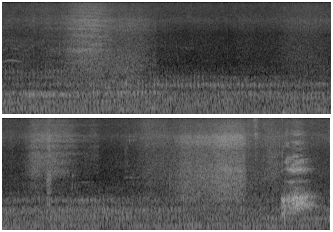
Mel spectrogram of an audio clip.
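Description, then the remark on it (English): A helicopter drones steadily over Wellington, a continuous low rumble that holds at an even, moderate loudness throughout, with a brief brighter rustle near the end. “I have a view over the entirety of Wellington right now, and I cannot see that fucking helicopter.”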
